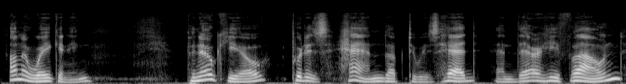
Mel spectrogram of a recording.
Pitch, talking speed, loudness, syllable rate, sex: 155 Hz, 135 wpm, -17 LUFS, 4.1 syllables/s, male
